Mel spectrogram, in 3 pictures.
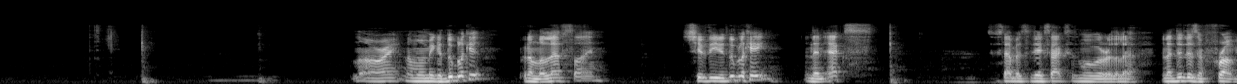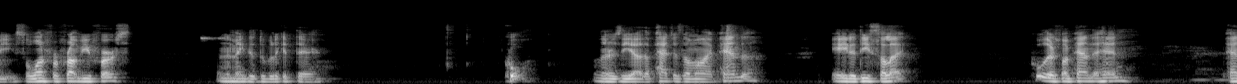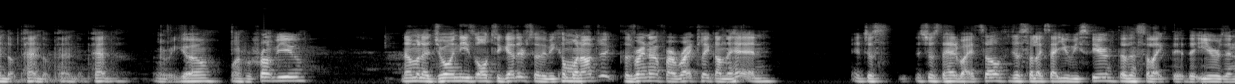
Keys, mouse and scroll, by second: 2.2 KP_3, 3.3 KP_1, 8.3 shift+d, 21.4 a, 22.6-23.2 scroll down 3, 23.1-23.7 scroll up 2, 23.7 scroll down 1, 23.7-24.2 scroll down 1, 24.2 middle click, 27.8 KP_1, 32.8 right click.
